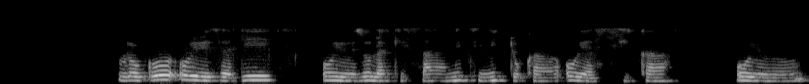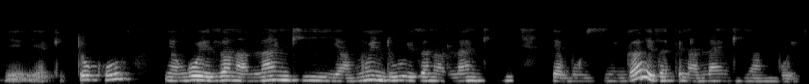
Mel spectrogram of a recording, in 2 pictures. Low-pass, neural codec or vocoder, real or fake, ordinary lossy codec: 5.4 kHz; none; real; Opus, 16 kbps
